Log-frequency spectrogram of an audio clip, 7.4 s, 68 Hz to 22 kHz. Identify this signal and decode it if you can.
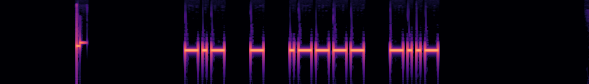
Morse code, heard as a keyed tone, about 22 wpm, spaced as for 16 wpm, 700 Hz. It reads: KT1X
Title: USA Call Signs - 2x Character Spacing - 22wpm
